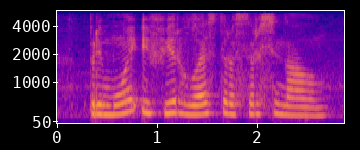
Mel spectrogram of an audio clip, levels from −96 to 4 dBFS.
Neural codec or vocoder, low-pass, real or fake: none; 5.4 kHz; real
